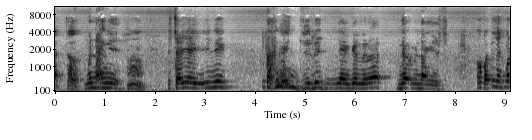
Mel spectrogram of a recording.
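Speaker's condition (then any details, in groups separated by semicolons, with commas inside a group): Cerebral palsy; physical disability, birth complications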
